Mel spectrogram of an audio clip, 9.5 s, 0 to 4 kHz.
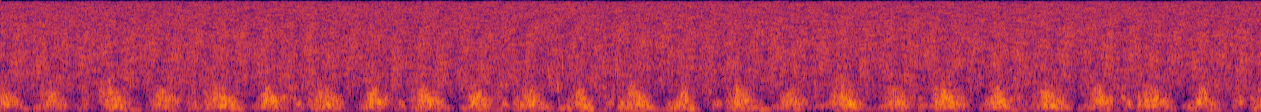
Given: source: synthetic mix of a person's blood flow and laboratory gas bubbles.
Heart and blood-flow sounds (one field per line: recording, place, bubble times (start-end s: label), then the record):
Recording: Doppler ultrasound of blood flow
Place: precordium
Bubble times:
4.16-4.24 s: bubbles
4.42-4.71 s: bubbles
From the record:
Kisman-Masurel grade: 211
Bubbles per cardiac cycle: several, 3 to 8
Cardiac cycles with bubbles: 1 to 10%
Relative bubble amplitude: barely perceptible (0.100 to 0.250)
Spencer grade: 1 (occasional bubble signal discernible with the cardiac motion signal, with majority of cardiac periods free of bubbles)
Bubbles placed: anywhere in the cardiac cycle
